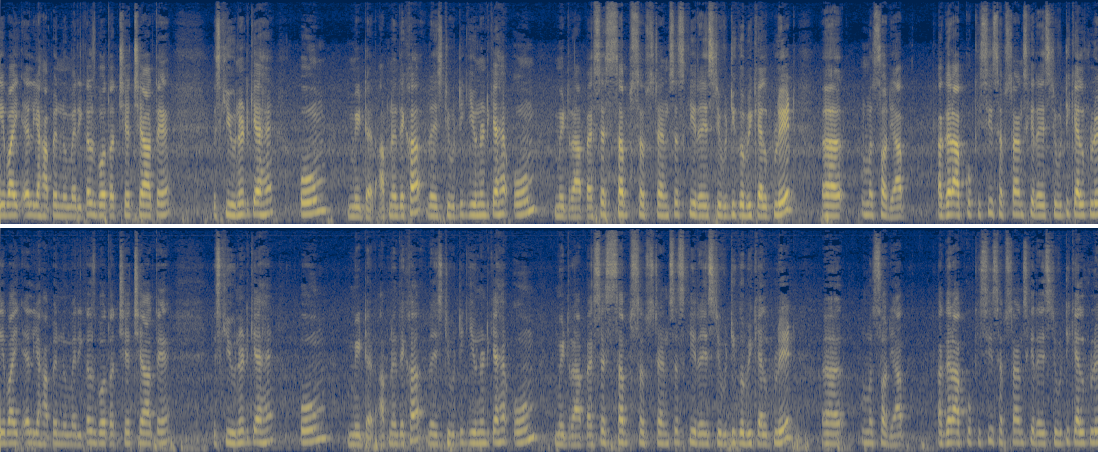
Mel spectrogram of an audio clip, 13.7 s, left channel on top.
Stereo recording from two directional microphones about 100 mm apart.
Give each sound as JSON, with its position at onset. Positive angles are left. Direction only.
{"t": 0.0, "sound": "speech", "side_deg": 45}
{"t": 4.4, "sound": "speech", "side_deg": 20}
{"t": 4.7, "sound": "speech", "side_deg": 35}
{"t": 6.4, "sound": "speech", "side_deg": 15}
